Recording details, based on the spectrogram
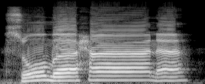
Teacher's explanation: Apabila ada huruf ba dia harakatnya sukun maka ada hukum Qalqalah maka harus dipantulkan dalam membacanya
